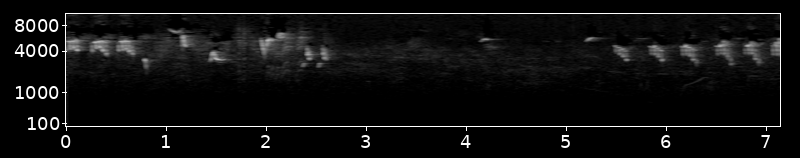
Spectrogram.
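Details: White-spotted bluethroat singing in May: varied scratchy, twittering phrases, then a gap and a series of repeated sharp descending notes, roughly three per second, over a steady background hiss.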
